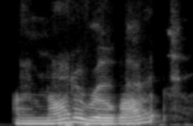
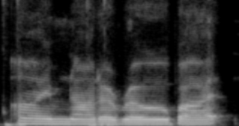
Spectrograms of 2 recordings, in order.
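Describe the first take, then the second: First: It is said in a normal voice. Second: It is said in a robotic voice.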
